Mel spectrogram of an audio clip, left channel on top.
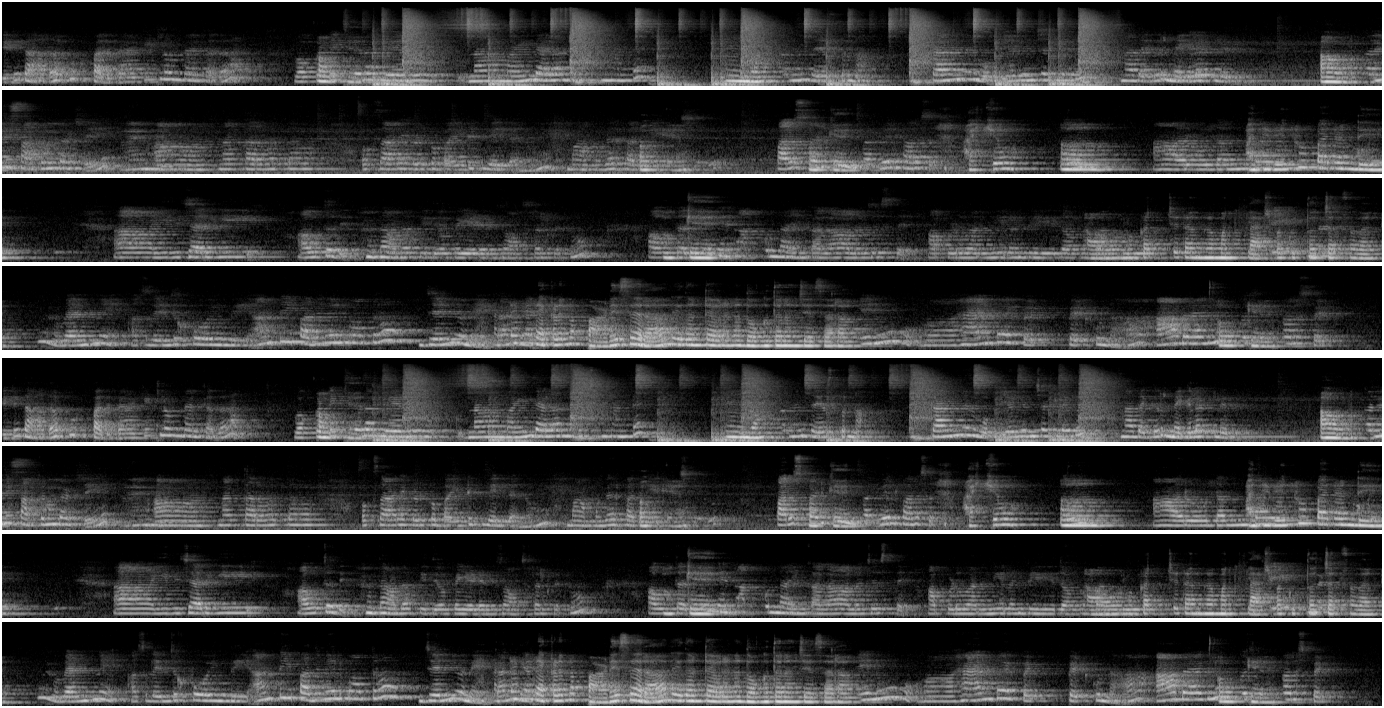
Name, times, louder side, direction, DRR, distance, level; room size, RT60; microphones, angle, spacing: voice 1, 0.0-2.4 2.9-6.4 7.4-8.6 9.3-10.9 11.2-12.4 13.6-14.9 15.3-17.3 17.6-20.4 20.7-21.0 21.5-23.1 24.4-24.7 25.3-26.7 27.5-27.7 28.4-30.1 30.6-33.4 34.1-39.1 40.3-40.8 41.7-46.8 49.9-51.7 52.1-53.9 54.2-54.6, right 2 dB, 65° right, -1 dB, 0.5 m, -24 dB
voice 2, 3.2-3.6 7.2-7.6 13.2-13.5 20.2-20.7 21.9-22.3 23.4-23.9 24.4-24.8 26.2-27.6 34.2-34.8 38.4-39.1 39.4-41.5 46.3-49.9 53.6-54.1, equal, 10° right, 4 dB, 0.3 m, -17 dB
sound 1, 3.4-6.0 6.3-7.7 8.0-9.4 9.7-11.1, left 2 dB, 65° left, 0.7 m, -26 dB
sound 2, 12.1-23.5, left 1 dB, 80° left, 1.7 m, -37 dB
6.5 x 5.2 x 3.2 m, 1.2 s
head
